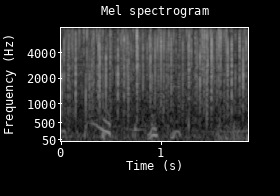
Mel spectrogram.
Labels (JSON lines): {"label": "biophony, cascading saw", "recorder": "SoundTrap 600 or HydroMoth"}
